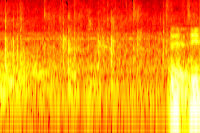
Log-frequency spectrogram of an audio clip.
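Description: Quiet outdoor ambience with a few faint taps, then a man's voice close to the microphone, loud and brief, near the end.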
